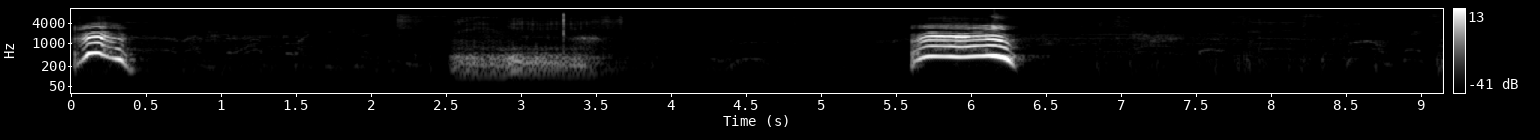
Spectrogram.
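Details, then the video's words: Female Siberian Husky grunting during a conversation with her owner: two short, arched, harmonic yowls several seconds apart, with a low rumbling noise between them. "Talking With My Siberian Husky"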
